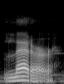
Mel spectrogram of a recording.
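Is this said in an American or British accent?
American. The final r is clearly pronounced.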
